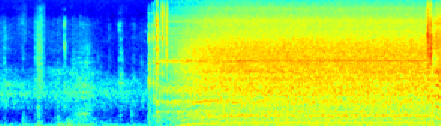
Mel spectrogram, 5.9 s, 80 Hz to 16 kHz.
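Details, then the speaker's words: 1988 Mazda 323, radiator fan rewired to run whenever the ignition is on. The engine cranks and catches, then a steady, even fan whir sits over the idle with no rattle or scrape: fan working normally. "all right here you go stand's blowing can't see it but it's blowing you can hear it"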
